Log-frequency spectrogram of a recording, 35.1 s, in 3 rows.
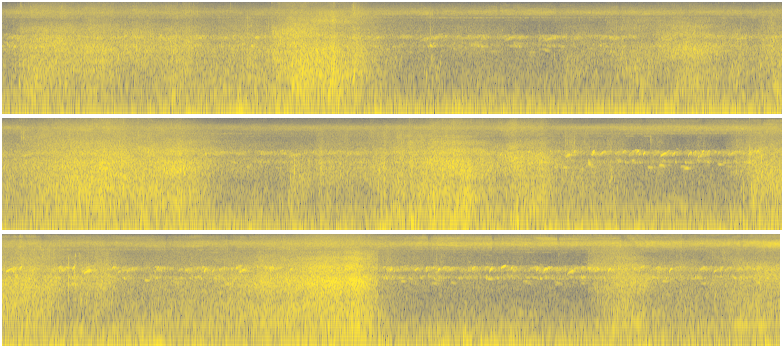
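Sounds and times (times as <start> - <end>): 
insects: 0.0 - 35.0
waves on a beach: 0.0 - 35.0.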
